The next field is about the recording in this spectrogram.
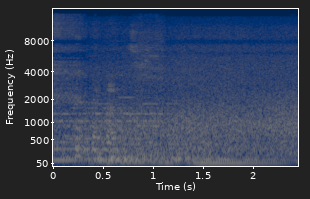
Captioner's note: off-camera laughter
